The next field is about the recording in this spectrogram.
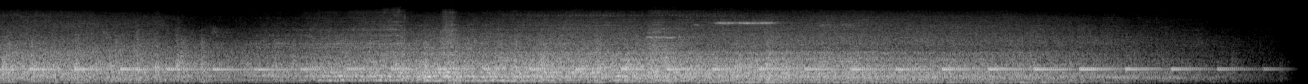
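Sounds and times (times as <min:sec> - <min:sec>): train wheels rumbling on bridge: 0:00.0 - 0:12.7
level crossing bell dinging: 0:06.5 - 0:12.9.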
